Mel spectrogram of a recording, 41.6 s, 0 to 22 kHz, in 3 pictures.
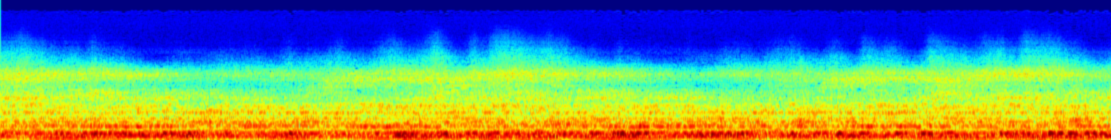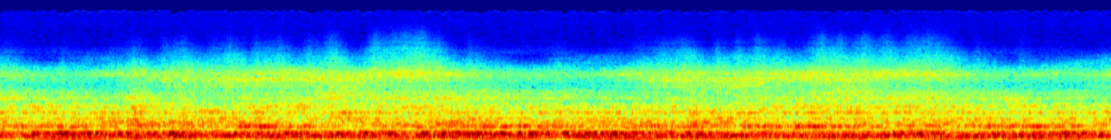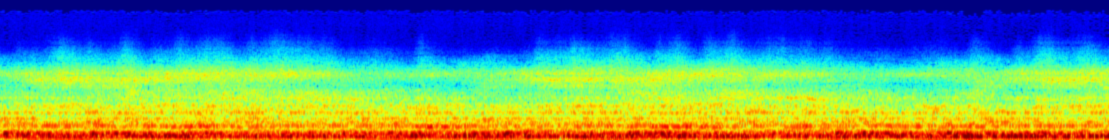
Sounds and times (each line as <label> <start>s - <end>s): drone like background 0.0s - 41.6s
